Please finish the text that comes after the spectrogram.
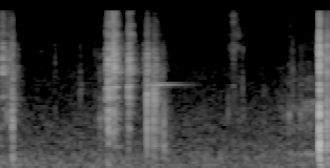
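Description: A few sharp scissor snips cutting lace, spaced apart in quiet, with a final crisp cut near the end.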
